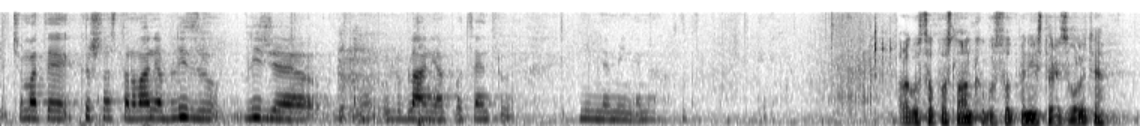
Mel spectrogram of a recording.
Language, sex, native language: Slovenian, female, Slovenian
